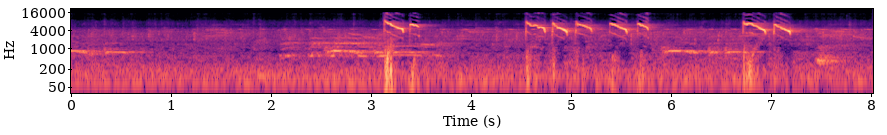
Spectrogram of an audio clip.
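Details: Oriental white-eye, ngalas 1-2 ketukan training recording for caged birds: some low whistled tones, then a burst of rapid high falling chirps in a quick series, followed by a pair.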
